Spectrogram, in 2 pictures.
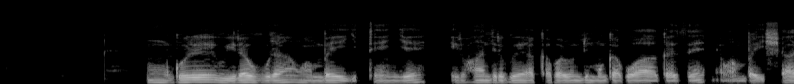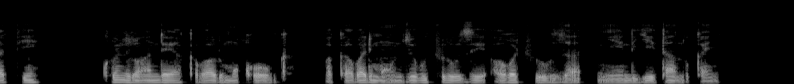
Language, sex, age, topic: Kinyarwanda, male, 18-24, finance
